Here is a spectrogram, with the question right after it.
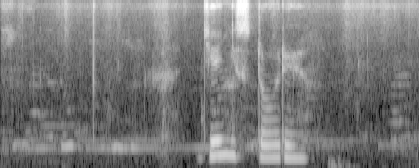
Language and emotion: Russian, sad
